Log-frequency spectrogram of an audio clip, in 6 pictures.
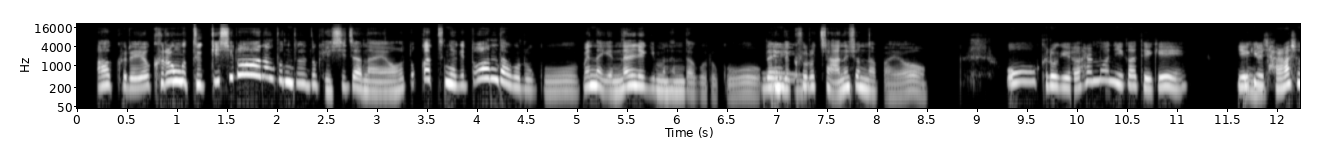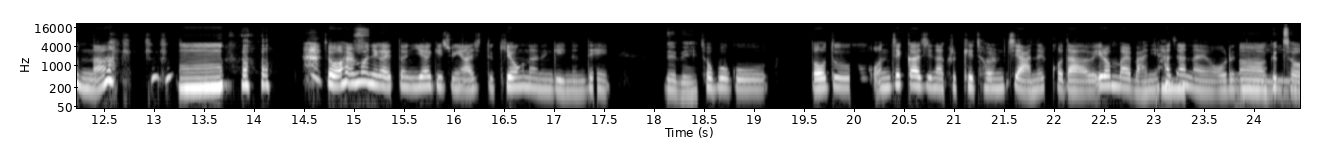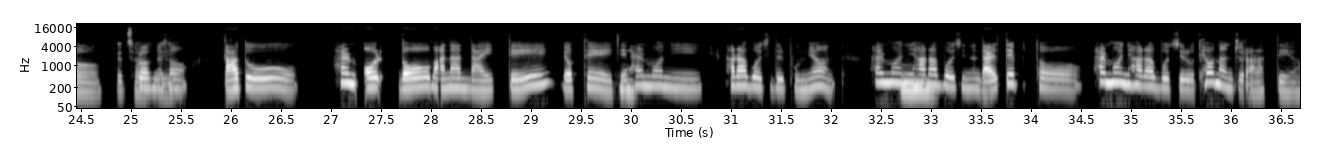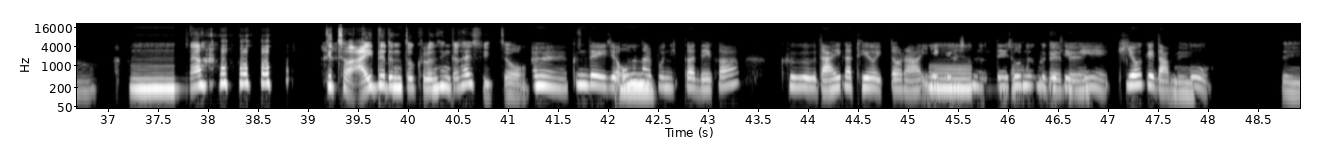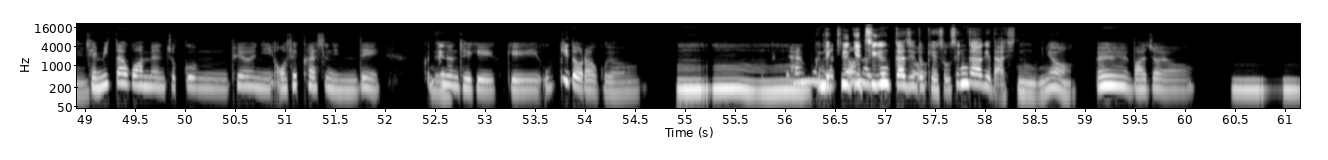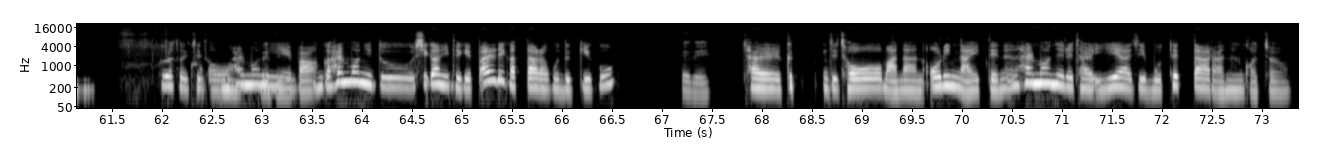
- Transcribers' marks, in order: tapping; other background noise; laugh; background speech; laugh
- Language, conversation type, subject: Korean, podcast, 할머니·할아버지에게서 배운 문화가 있나요?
